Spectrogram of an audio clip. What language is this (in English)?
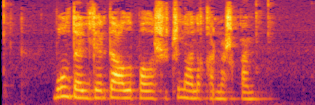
Kyrgyz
